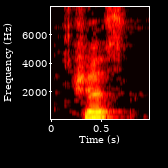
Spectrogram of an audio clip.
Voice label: "six", czech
